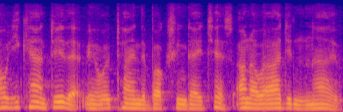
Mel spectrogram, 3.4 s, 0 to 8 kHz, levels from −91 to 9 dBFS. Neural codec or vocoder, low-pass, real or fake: codec, 24 kHz, 0.9 kbps, WavTokenizer, medium speech release version 2; 7.2 kHz; fake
